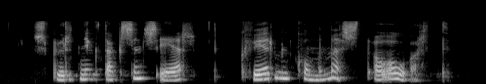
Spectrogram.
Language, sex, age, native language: Icelandic, female, 20-29, Icelandic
